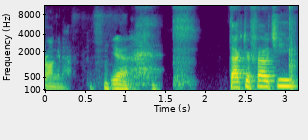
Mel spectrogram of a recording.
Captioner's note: laughter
